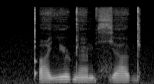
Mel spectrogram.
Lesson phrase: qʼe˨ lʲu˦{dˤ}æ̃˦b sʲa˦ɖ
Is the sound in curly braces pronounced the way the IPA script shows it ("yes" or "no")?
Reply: no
